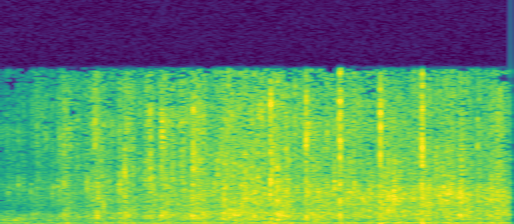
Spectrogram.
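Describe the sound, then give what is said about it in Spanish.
An audience at a talk claps steadily for a few seconds for an eight-year-old boy, a dense crackle of many hands with sharper individual claps popping out, holding a fairly even loudness throughout with no talking. “Un aplauso para él, ¿sí?”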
